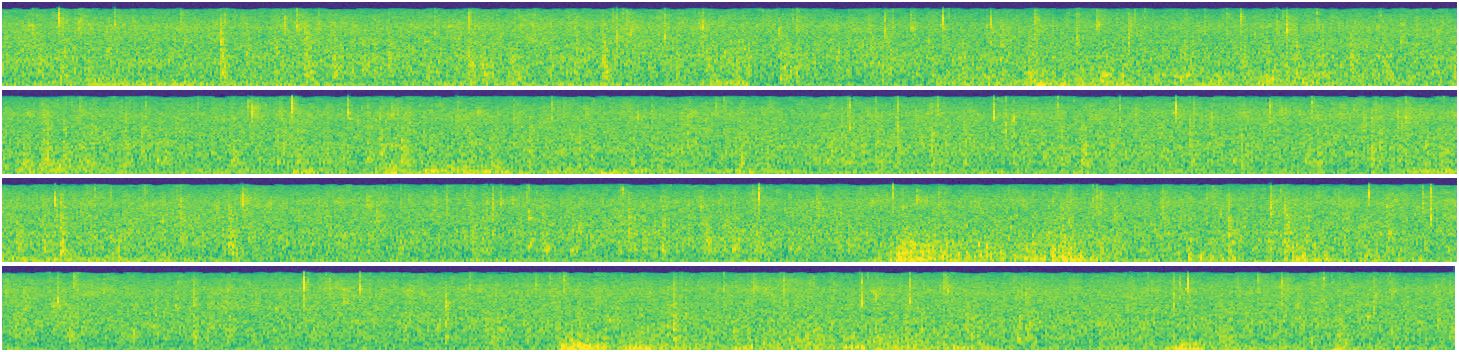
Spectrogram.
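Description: Steady rain falling, with short low rumbles breaking through twice in the latter half.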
